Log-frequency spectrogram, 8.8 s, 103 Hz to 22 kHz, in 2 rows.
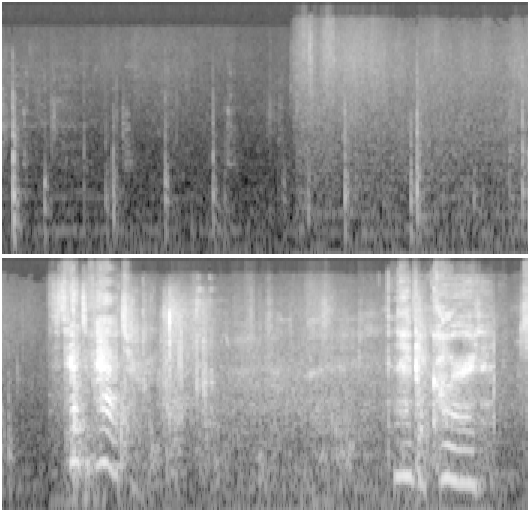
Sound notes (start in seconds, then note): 5.0 door opens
